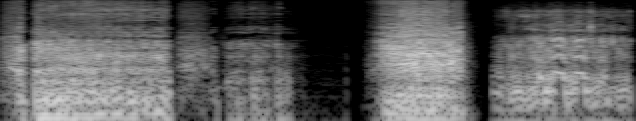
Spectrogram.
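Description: A horse gives loud, breathy snorts and rough blowing bursts through its nostrils, separated by brief pauses.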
